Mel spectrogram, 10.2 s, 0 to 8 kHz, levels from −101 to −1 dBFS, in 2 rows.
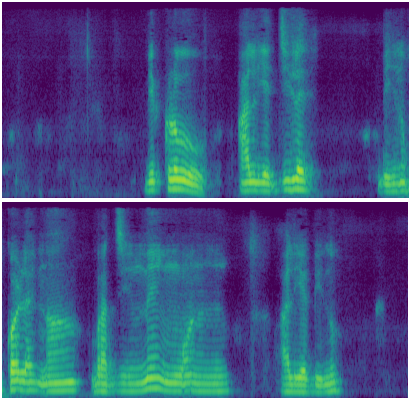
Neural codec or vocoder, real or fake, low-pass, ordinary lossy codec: codec, 16 kHz in and 24 kHz out, 0.9 kbps, LongCat-Audio-Codec, fine tuned four codebook decoder; fake; 7.2 kHz; MP3, 48 kbps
